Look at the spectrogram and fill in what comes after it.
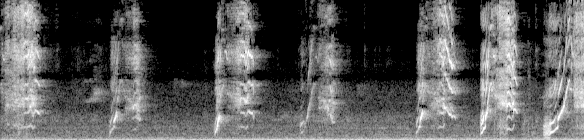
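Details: Frightened baby monkey crying out when left alone: a series of about seven sharp, high, rising screeches, roughly one per second, over steady low background noise.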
